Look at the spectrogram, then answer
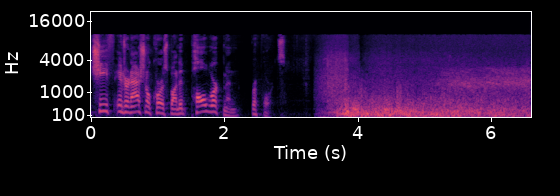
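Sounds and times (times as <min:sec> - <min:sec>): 
speech: 0:00.1 - 0:04.0
thunderous explosions from air defense shooting down missiles: 0:03.4 - 0:06.5.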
